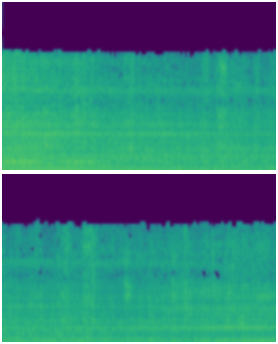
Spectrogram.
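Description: Freight wagons rattle and clank over the rails.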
